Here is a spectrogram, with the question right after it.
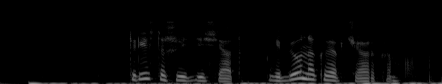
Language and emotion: Russian, neutral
